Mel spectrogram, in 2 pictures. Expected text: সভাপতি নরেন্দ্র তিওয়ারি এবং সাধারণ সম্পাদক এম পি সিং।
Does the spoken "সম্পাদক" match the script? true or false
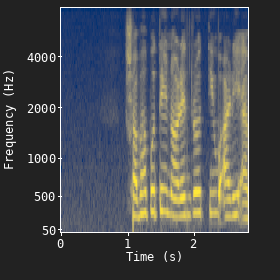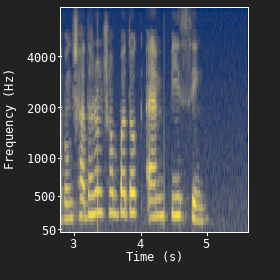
true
